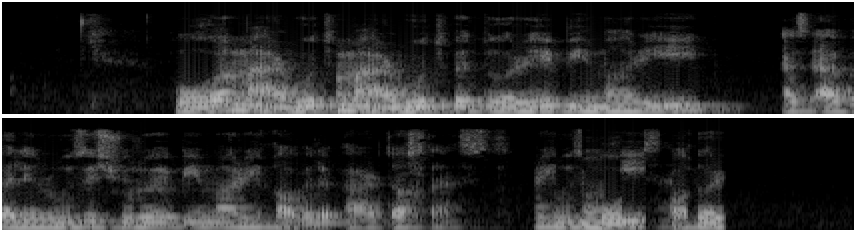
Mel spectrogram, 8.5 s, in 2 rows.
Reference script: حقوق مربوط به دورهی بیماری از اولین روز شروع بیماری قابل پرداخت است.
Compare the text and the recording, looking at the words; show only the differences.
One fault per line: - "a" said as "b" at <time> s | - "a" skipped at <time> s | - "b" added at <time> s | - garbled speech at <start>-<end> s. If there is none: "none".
- "مربوط" added at 1.6 s
- garbled speech at 6.9-7.9 s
